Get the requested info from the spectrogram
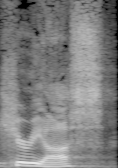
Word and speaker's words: kurios: When Jesus uses the word master, that's the Greek word kurios. It's spelled K-U-R-I-O-S if you're a note taker.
